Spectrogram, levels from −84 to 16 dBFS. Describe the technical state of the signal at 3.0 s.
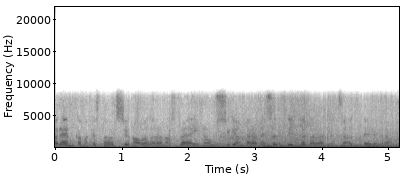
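At 3.0 s, as across the whole speech clip, Opus voice compression is audible: the SILK coder's wideband mode leaves nothing above 8.6 kHz and coarsely codes the excitation, suggesting roughly 10 kbps. Unlike a plain low-pass, it sounds hoarse and faintly robotic, not just muffled.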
